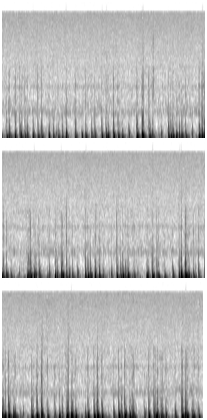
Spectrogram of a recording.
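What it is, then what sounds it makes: Tablet in a plastic and glass case. Fingertips and nails tap and scratch the back and edges of a flat handheld tablet in a dark plastic and glass case, held upright behind the microphone. Dense, rapid clusters of soft, dry taps land with a deep, boomy low thump and no ring. Faint scratchy texture sits above them.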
